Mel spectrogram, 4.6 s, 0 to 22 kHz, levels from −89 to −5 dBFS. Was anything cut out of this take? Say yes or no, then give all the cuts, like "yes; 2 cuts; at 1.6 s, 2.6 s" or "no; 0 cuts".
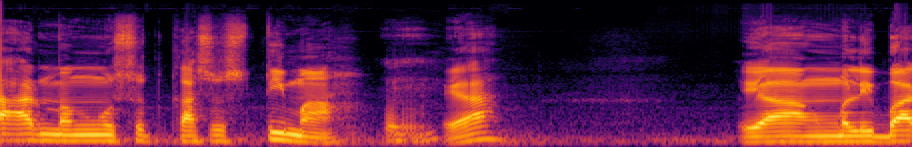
no; 0 cuts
